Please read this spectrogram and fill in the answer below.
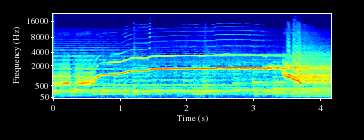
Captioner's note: elk calling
